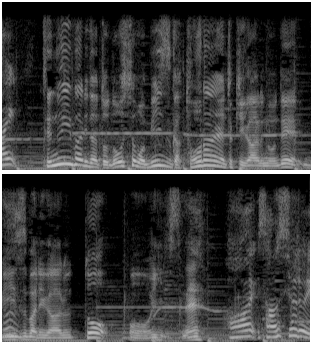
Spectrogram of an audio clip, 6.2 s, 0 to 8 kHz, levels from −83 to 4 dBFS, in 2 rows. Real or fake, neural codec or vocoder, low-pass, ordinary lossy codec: real; none; 7.2 kHz; none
